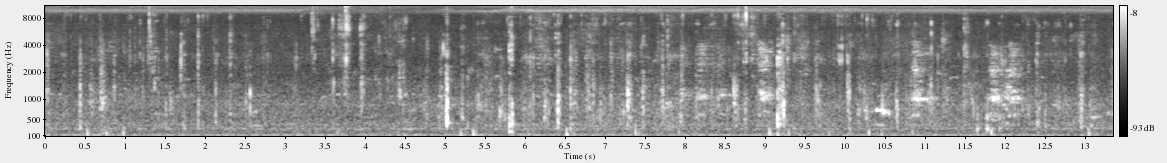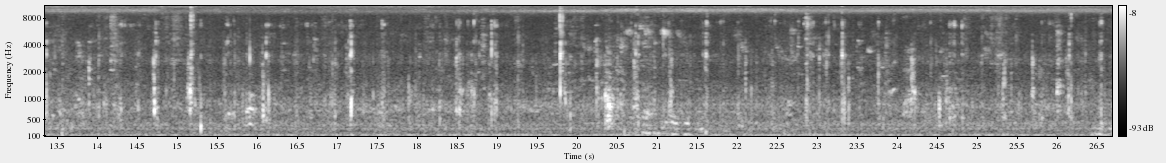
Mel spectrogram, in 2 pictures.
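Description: A person chewing soft fried egg and noodles close to the microphone: irregular soft clicks and smacks of the mouth, over a faint steady hum.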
